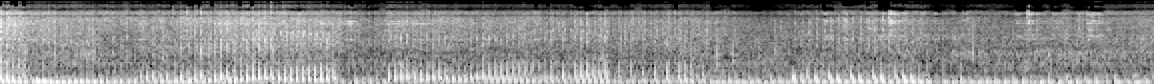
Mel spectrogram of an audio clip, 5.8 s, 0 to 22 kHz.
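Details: 110cc four-wheeler ATV after service with new carburetor, spark plug and alignment, broken fuel part fixed: small single revs up and down cleanly, pulls smoothly, settles without stumbling; normal running.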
